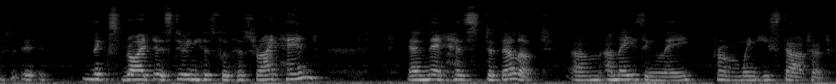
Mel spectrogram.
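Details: Adult woman speaking; no speech disorder.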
